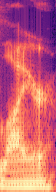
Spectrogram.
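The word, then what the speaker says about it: lyre: holding an instrument um i forget how you pronounce this instrument liar i guess or yeah i think it's liar um sounds like you're a liar but liar l-y-r-e um the details you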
